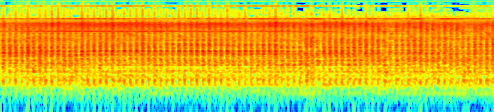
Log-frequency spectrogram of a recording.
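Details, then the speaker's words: Ariston washing machine on spin with ordinary laundry: fast, regular knocking a little over three per second over a constant hum, something striking inside the drum. The machine stays level and touches nothing outside. Cause not confirmed. "Даже она не прыгает, ничего, а просто стучит внутри. Что-то в ней внутри стучит."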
